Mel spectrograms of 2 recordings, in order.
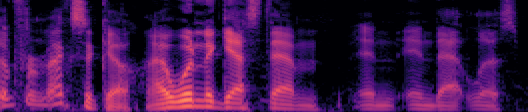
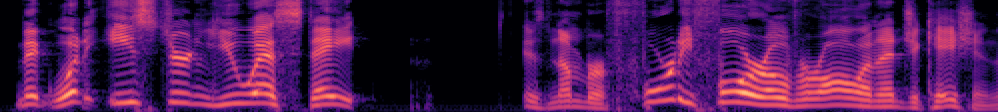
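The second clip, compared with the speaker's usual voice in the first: quiz host; 8 semitones higher, 4 dB louder than usual. Acted. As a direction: read it like a game show host. Quiz host reading question.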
